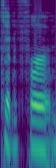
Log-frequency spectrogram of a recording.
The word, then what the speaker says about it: confirm: Now we focus on the word confirm here. This is the stress is on this word, which is on the second syllable firm.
